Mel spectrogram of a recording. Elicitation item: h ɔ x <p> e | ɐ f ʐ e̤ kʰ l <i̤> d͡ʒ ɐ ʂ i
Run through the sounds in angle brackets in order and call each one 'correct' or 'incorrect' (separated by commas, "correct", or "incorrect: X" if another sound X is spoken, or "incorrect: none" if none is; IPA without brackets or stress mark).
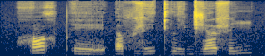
incorrect: pʰ, incorrect: e̤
